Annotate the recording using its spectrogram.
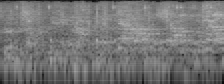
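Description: Many small feet hopping and stomping on a hard floor in quick, irregular knocks, mixed with children's voices.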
